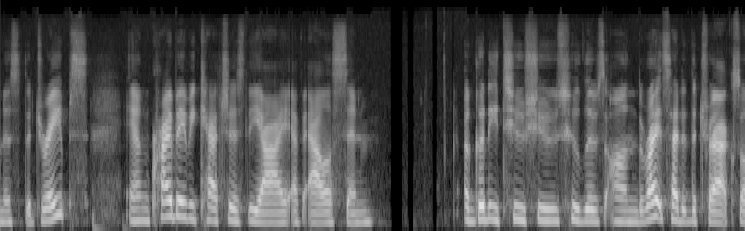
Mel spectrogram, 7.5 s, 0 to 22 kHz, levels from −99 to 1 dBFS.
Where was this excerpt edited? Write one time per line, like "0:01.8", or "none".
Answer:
none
